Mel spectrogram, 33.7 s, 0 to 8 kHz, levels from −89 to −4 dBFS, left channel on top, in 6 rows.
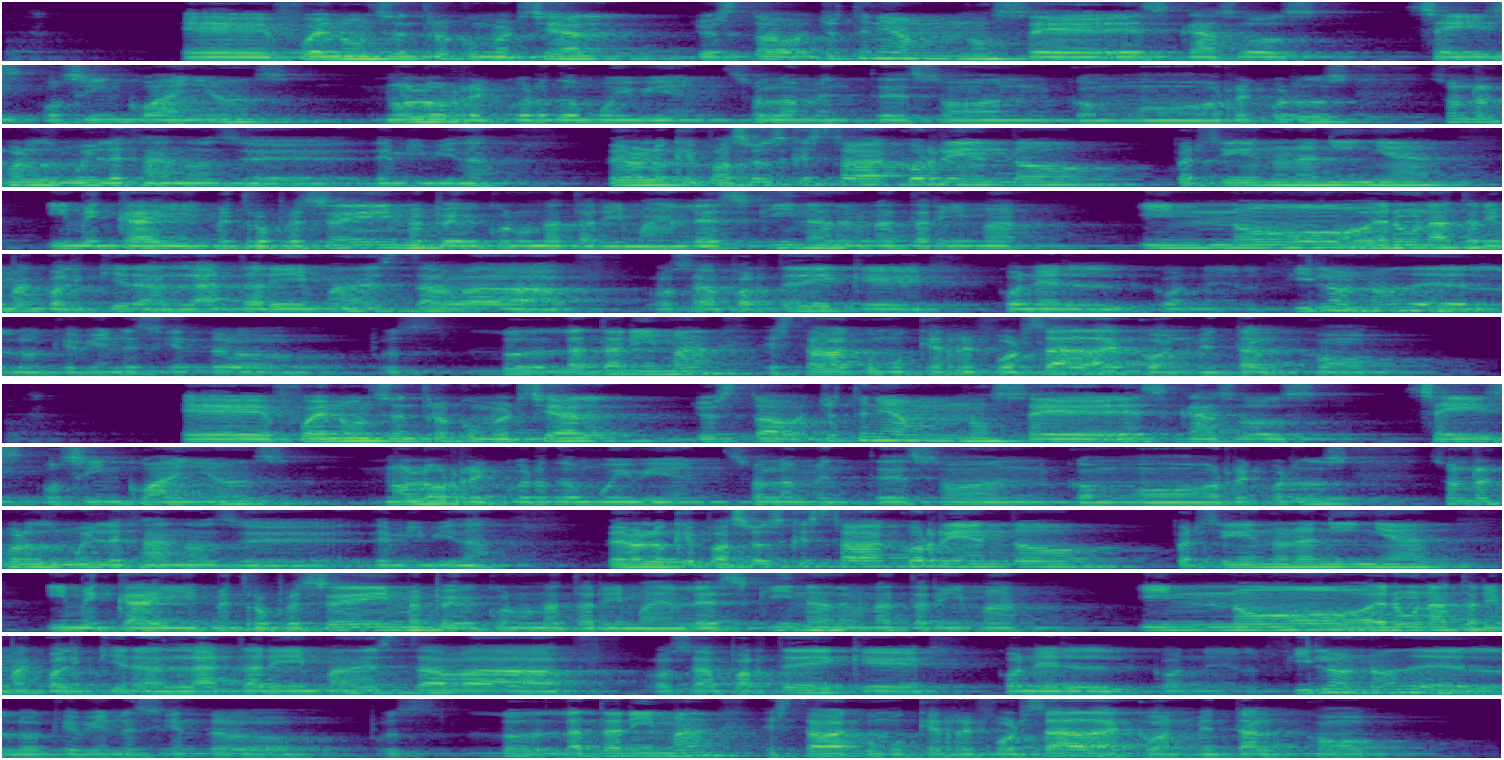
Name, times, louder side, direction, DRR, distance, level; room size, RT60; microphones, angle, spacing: voice 1, 0.7-4.9 5.3-13.1 13.5-16.6 17.0-20.7 21.1-24.6 24.9-33.2, equal, 15° right, 5 dB, 1.0 m, -29 dB
11.0 x 9.3 x 5.4 m, 0.88 s
head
